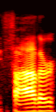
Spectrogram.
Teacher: if you're from Wisconsin and you say father it's a pretty front vowel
